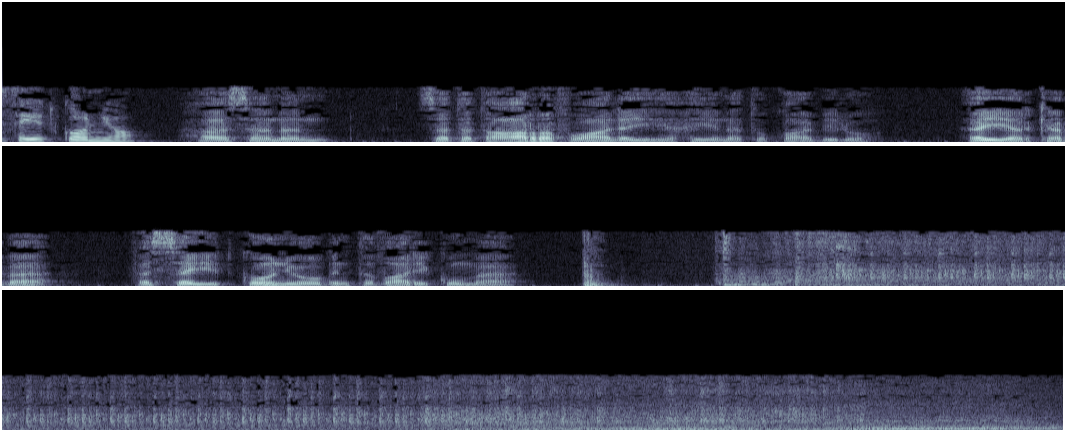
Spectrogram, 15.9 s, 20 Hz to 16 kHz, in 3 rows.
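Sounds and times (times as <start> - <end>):
speech: 0.0 - 8.0, 8.9 - 9.3
strange unusual car engine starting and idling: 8.9 - 15.9.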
